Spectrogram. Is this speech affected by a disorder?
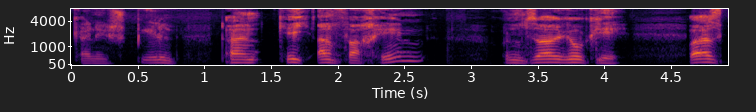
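Yes: Down syndrome; trisomy 21.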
